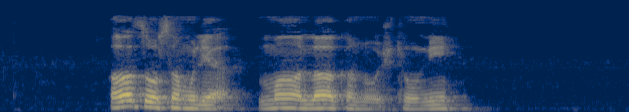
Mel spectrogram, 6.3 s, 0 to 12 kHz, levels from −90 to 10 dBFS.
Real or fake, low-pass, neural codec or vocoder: real; 7.2 kHz; none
